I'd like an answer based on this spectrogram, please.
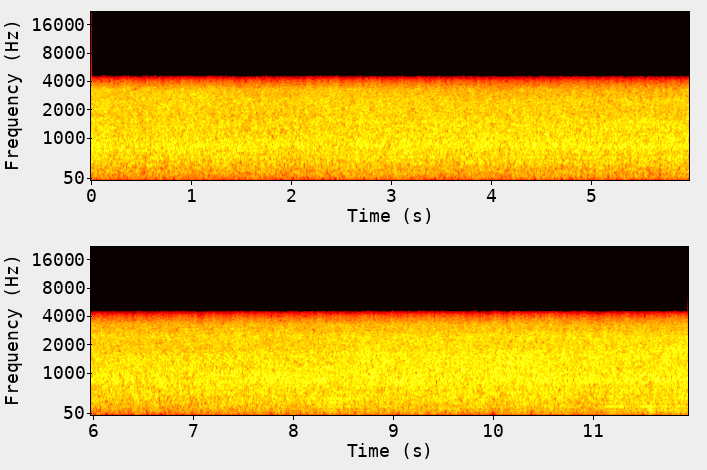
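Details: Steady, dense broadband rumble like passing traffic or an engine fills the whole recording, with no animal voice heard.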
